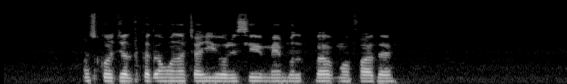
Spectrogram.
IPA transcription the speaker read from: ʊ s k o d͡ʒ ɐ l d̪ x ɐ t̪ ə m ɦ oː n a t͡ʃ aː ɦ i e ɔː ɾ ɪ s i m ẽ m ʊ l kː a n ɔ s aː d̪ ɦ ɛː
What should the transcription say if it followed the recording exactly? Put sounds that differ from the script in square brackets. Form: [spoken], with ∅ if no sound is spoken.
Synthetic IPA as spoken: ʊ s k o d͡ʒ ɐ l d̪ x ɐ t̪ ə m ɦ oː n a t͡ʃ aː ɦ i e ɔː ɾ ɪ s i m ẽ m ʊ l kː a [m] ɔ [f] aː d̪ ɦ ɛː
